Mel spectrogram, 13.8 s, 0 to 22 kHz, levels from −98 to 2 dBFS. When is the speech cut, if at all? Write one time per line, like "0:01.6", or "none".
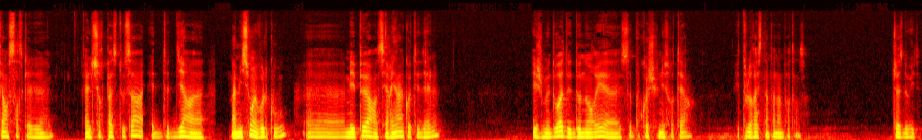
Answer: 0:02.1
0:03.2
0:04.4
0:11.0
